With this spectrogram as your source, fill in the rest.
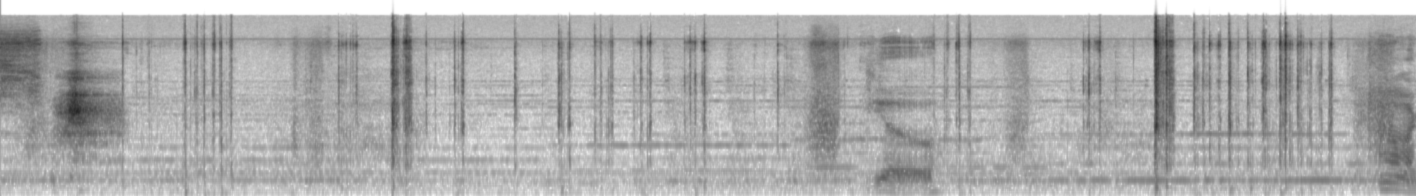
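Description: Rapid, irregular clicking of keys on a keyboard attached to a Wii tapping in bursts, close up, with occasional soft breaths and noises between flurries.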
